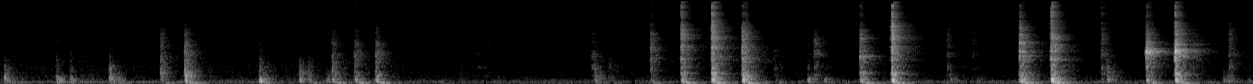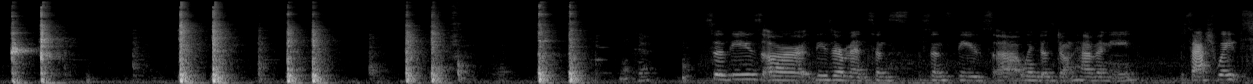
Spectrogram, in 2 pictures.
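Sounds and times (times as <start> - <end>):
hammer tapping nails: 5.9 - 17.3.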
